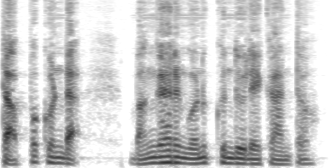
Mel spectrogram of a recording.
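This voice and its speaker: Greedy cartoon husband by a man, low pitched, coaxing. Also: fairly quick, mellow, no room sound, studio quality. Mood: persuasive. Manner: persuasive then harsh. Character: greedy village husband turning drunk and cruel.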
